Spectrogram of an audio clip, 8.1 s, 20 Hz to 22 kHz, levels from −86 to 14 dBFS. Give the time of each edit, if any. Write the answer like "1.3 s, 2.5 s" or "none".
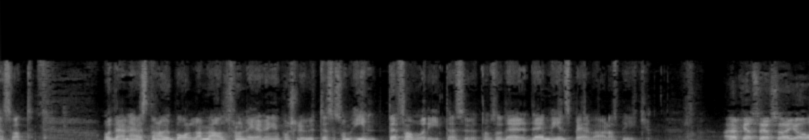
3.3 s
